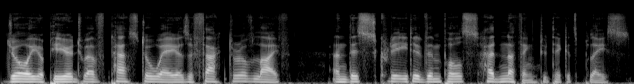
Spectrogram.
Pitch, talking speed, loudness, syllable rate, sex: 120 Hz, 200 wpm, -18 LUFS, 5.5 syllables/s, male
